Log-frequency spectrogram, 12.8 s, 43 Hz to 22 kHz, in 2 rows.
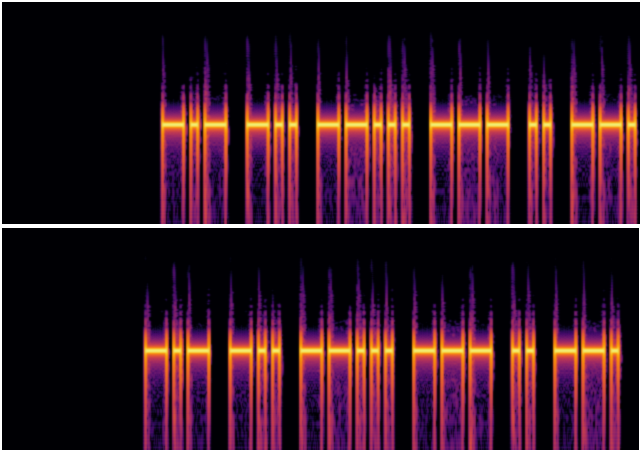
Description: Morse code, heard as a keyed tone, about 17 wpm, 700 Hz. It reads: KD7OIG KD7OIG
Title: USA Call Signs - 6 Characters - Repeated 3x - 17wpm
